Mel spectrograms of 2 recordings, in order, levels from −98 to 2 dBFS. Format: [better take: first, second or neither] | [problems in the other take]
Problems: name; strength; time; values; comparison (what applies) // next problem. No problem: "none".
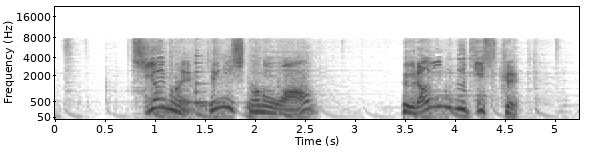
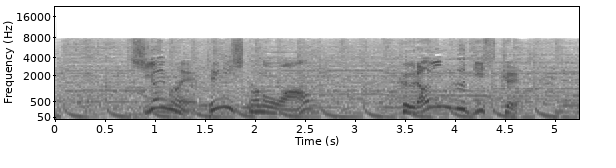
second | noise reduction (neural mask model RNNoise)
